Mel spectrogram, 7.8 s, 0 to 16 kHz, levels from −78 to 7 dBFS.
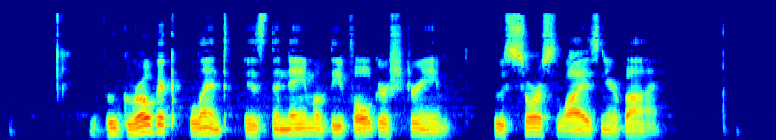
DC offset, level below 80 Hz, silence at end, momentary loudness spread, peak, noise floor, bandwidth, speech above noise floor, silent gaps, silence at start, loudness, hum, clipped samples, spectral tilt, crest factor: under 0.1%; -58 dBFS; 1.2 s; 18 LU; 0 dBFS; -76 dBFS; 11.5 kHz; 58 dB; none; 0.9 s; -18 LUFS; none; under 0.1%; -4.5 dB/octave; 18 dB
